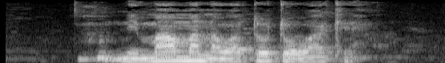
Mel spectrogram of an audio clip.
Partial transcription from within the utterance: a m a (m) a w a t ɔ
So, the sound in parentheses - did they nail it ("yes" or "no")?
no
